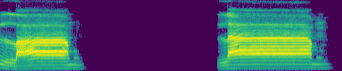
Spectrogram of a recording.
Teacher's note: জিভের কিনারা এবং সামনের উপরের দাঁতের এবং পাশের উপরের দাঁতের মাড়ির সাথে লাগিয়ে উচ্চারণটা হবে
